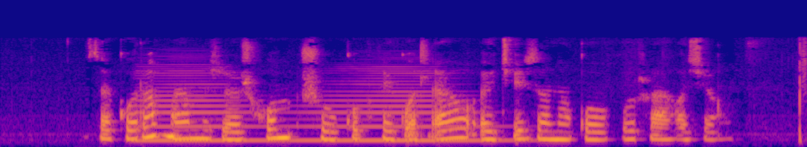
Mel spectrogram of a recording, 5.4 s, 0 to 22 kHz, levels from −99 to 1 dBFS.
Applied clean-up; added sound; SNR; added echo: none; Wind instrument, woodwind instrument; 10 dB; none.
